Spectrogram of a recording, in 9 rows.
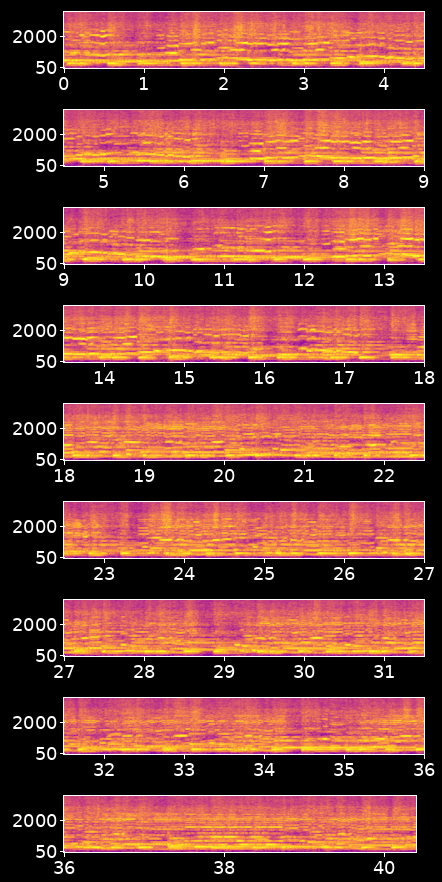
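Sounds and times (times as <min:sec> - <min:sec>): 
syrtos folk dance tune from 1928: 0:00.0 - 0:40.4.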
